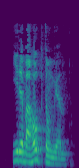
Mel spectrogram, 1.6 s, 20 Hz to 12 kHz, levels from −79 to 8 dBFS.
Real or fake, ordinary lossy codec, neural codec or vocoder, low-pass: real; MP3, 32 kbps; none; 7.2 kHz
